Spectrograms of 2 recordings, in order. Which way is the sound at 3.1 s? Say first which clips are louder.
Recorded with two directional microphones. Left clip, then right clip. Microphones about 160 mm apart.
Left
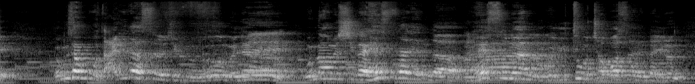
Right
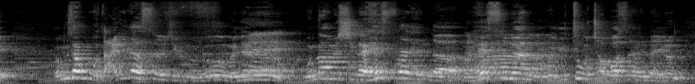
Right 1 dB; 15° right (ahead or behind).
